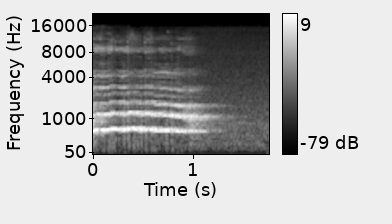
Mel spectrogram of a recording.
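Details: A male Basenji, challenging his packmate to a living-room play battle, gives a sustained, tonal, howl-like cry that holds steady and then fades away.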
